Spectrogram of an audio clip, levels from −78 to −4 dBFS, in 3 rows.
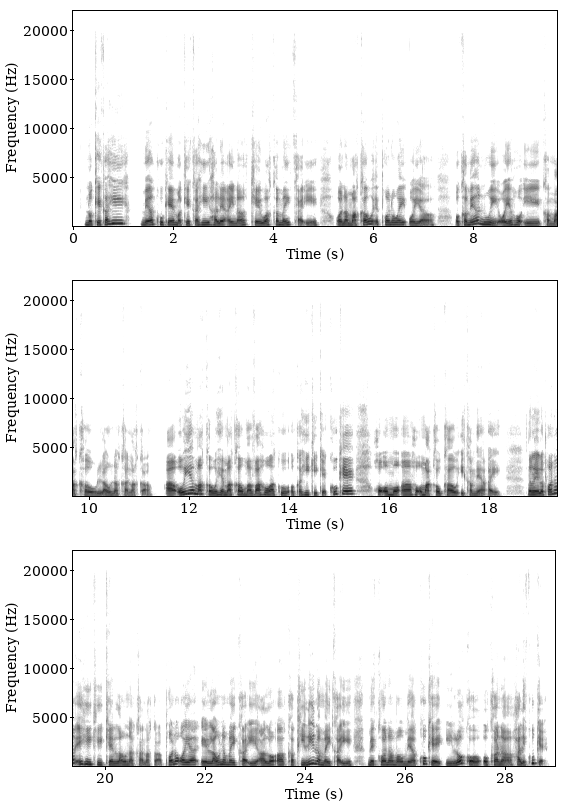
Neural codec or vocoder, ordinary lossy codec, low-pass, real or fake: none; none; 19.8 kHz; real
